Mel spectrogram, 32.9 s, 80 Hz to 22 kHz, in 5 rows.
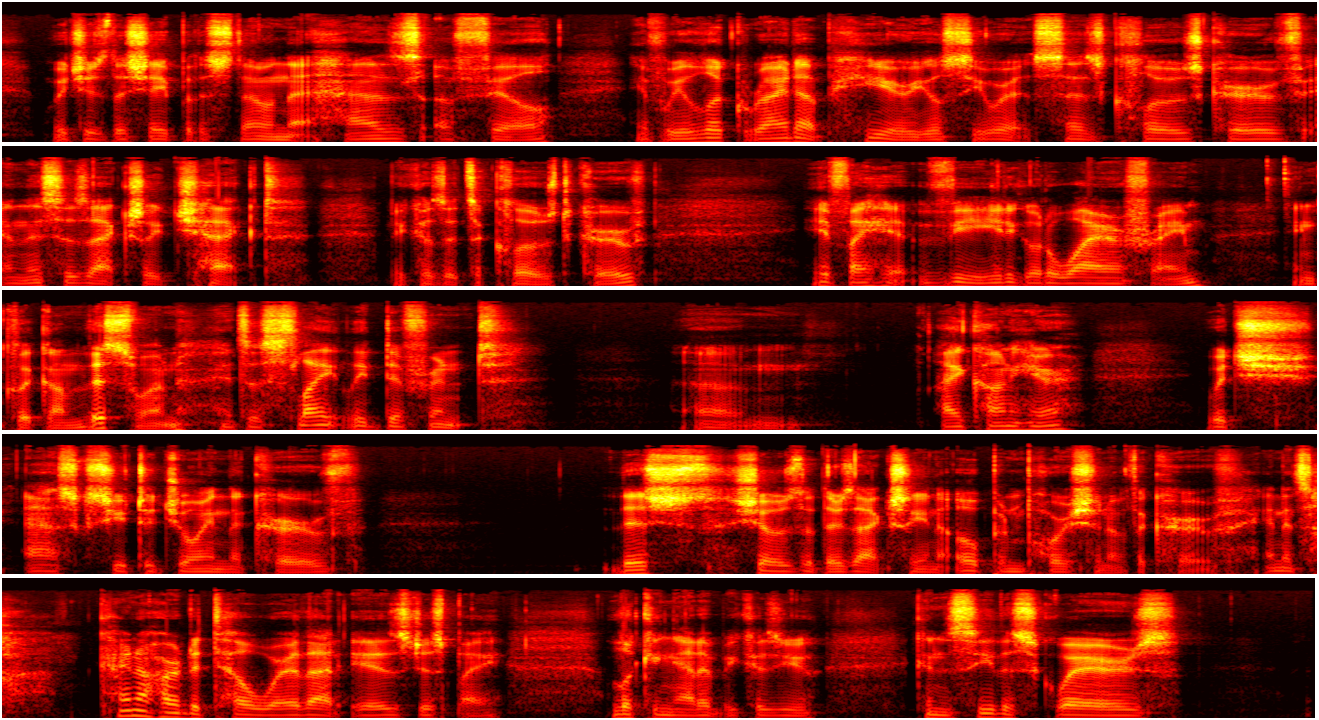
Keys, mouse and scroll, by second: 11.4 v, 13.0 click.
